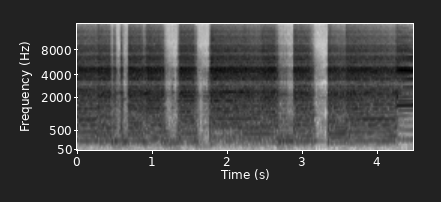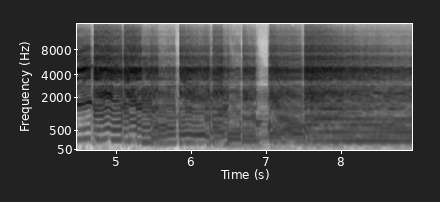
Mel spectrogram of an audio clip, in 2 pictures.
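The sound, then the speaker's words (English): Crunchy overdriven electric guitar amp tone on the amp's dirty channel, turned up to about 12 o'clock with the main volume pushed, loud and sustained, with strummed chords and a short run of bending single notes in the middle, no voices over it. “Definitely kind of crunch sound, so we can back the volume off a bit on the main channel and turn the gain up.”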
